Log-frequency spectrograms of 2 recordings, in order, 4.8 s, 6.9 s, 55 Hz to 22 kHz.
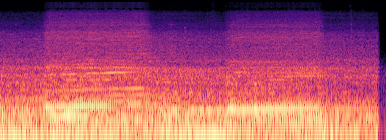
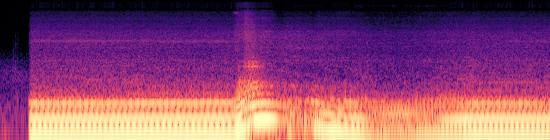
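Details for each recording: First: Two smooth rev pulls with an even, deep drone and no rasp or rattle from a VQ-swapped Nissan S13 240SX after exhaust rework with 90-degree bends and a new bracket; exhaust now sounds tidy, like a performance Z. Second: Deep booming drone at idle that swells sharply on two blips from a VQ-swapped Nissan S13 240SX with stock headers, no cats, 2.5-inch glass packs, a 3-inch Y-pipe and a muffler without silencer; loud, annoying exhaust.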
